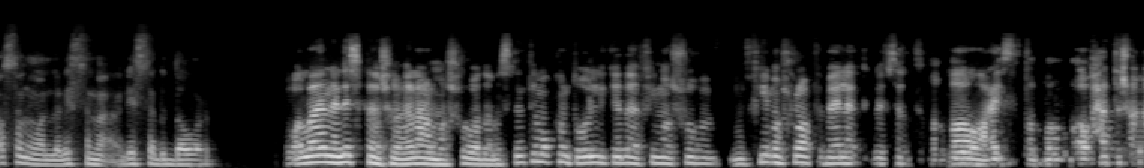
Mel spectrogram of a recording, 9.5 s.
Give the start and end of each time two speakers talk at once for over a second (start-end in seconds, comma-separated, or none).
none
